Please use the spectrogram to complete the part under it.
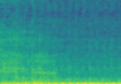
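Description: A car engine starts with the starter and settles into a fast, chugging idle close by, its rhythmic pulsing loud and continuous throughout the short stretch.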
